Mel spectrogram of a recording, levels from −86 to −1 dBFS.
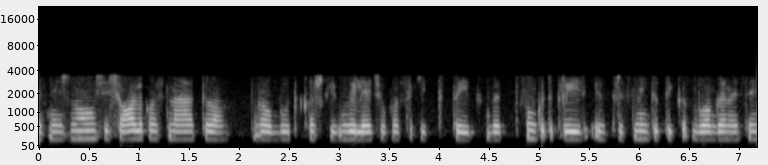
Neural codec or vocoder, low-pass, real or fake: none; 3.6 kHz; real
